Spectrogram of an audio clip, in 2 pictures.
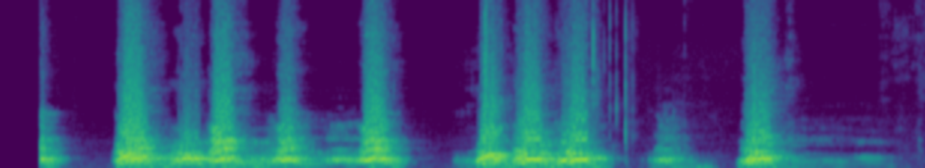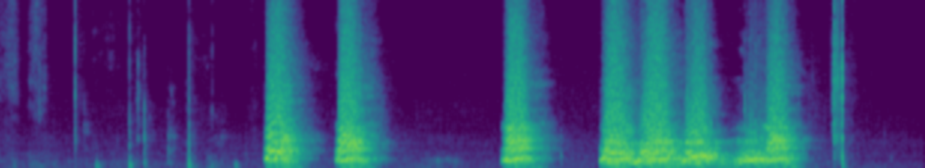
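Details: Several dogs barking at each other from under a bed indoors, loud harsh barks in bursts of three to four with short pauses, a growly stretch in the middle, then more rapid barking.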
